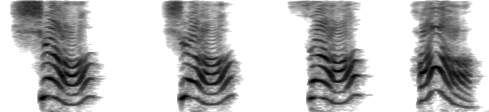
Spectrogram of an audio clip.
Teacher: इन व्यंजनों के उच्चारण में हवा तेज गति से मुंह के भागों से रगड़ खाती हुई बाहर निकलती है जिससे गर्मी पैदा होती है इसलिए इन व्यंजनों को ऊष्म व्यंजन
